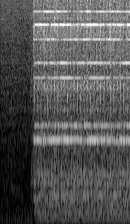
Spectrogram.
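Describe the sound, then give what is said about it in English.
A payphone rings after about half a second of quiet. It gives a steady, continuous electronic ring with bright layered tones that hold without a break until the end. “The phone was ringing.”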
